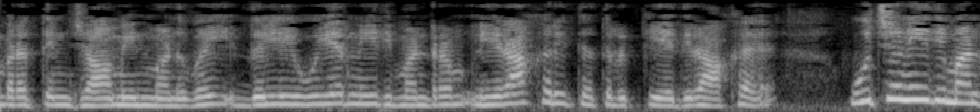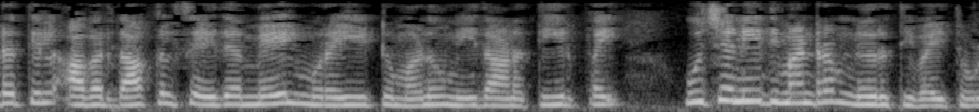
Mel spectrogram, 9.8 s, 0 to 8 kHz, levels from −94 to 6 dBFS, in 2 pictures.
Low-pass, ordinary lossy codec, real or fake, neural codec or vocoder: 7.2 kHz; MP3, 32 kbps; fake; vocoder, 22.05 kHz, 80 mel bands, WaveNeXt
